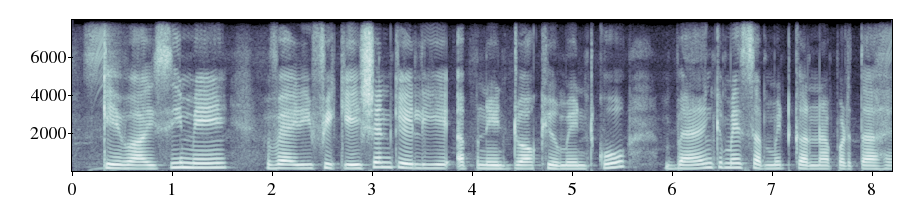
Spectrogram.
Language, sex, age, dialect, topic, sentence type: Hindi, female, 25-30, Hindustani Malvi Khadi Boli, banking, statement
